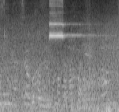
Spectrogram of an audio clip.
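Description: A referee blows a short, sharp whistle outdoors.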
